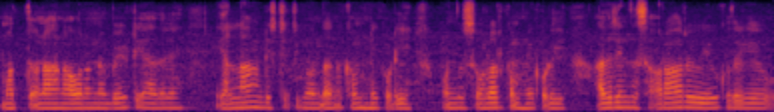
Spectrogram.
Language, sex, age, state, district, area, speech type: Kannada, male, 45-60, Karnataka, Chitradurga, rural, spontaneous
